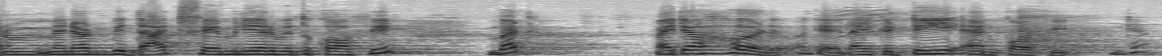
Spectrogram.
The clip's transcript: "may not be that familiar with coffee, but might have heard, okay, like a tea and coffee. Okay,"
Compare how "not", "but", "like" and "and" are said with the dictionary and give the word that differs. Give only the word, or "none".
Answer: none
